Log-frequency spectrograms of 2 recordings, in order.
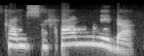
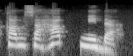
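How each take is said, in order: First: The consonant before nida is an m sound. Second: The consonant before nida is a p sound. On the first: The speaker calls it right. "it's kamsahamnida" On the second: The speaker calls it wrong. "Hindi siya kamsahapnida"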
